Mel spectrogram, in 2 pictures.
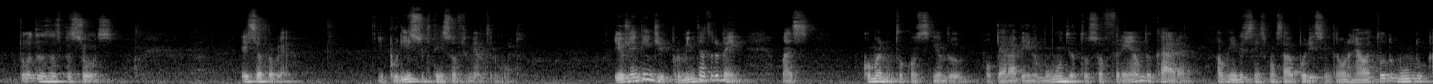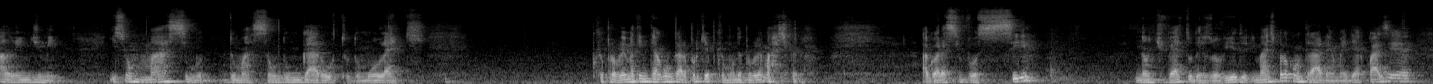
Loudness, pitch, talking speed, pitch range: -25 LUFS, 100 Hz, 205 wpm, 90-115 Hz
